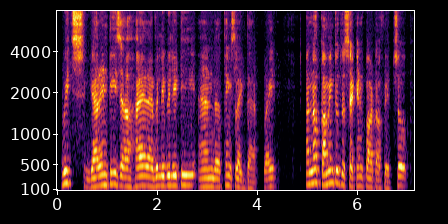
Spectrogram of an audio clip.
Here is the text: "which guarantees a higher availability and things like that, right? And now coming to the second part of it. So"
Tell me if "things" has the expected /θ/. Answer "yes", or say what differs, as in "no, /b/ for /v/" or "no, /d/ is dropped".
no, /t/ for /θ/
